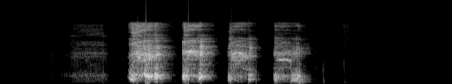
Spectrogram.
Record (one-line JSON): {"three_cough_length": "4.5 s", "three_cough_amplitude": 27676, "three_cough_signal_mean_std_ratio": 0.39, "survey_phase": "alpha (2021-03-01 to 2021-08-12)", "age": "18-44", "gender": "Male", "wearing_mask": "No", "symptom_cough_any": true, "symptom_shortness_of_breath": true, "symptom_fatigue": true, "symptom_change_to_sense_of_smell_or_taste": true, "symptom_loss_of_taste": true, "symptom_onset": "5 days", "smoker_status": "Ex-smoker", "respiratory_condition_asthma": false, "respiratory_condition_other": false, "recruitment_source": "Test and Trace", "submission_delay": "2 days", "covid_test_result": "Positive", "covid_test_method": "RT-qPCR", "covid_ct_value": 16.0, "covid_ct_gene": "N gene", "covid_ct_mean": 16.1, "covid_viral_load": "5300000 copies/ml", "covid_viral_load_category": "High viral load (>1M copies/ml)"}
